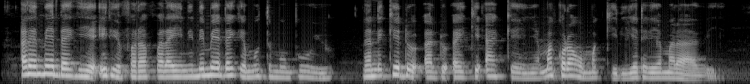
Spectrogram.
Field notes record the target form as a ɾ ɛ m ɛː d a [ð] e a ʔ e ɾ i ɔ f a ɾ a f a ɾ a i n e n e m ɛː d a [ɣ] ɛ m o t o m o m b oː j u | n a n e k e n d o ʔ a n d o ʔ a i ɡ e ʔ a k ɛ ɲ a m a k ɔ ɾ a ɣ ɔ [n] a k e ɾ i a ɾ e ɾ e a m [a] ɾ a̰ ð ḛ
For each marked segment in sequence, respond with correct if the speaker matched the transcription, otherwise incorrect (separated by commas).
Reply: incorrect, correct, incorrect, correct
